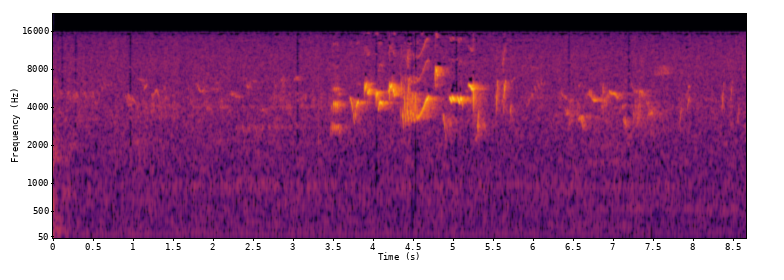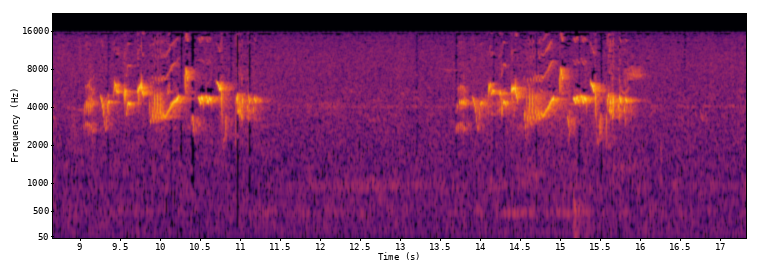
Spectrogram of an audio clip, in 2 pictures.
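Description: A songbird singing phrases of quick, varied high notes, each about two seconds long, roughly every five seconds, with a fainter phrase between the first two.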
